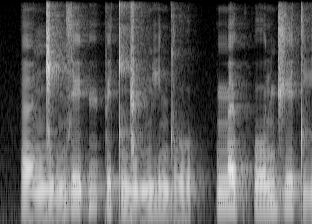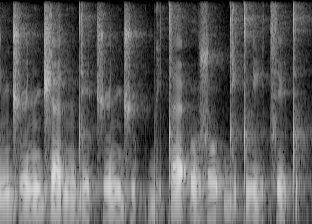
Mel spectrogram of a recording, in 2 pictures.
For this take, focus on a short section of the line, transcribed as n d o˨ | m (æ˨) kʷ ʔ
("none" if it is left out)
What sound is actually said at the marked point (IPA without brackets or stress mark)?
æ˦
